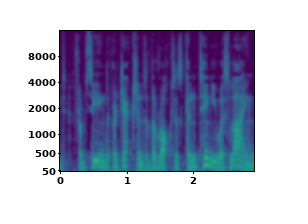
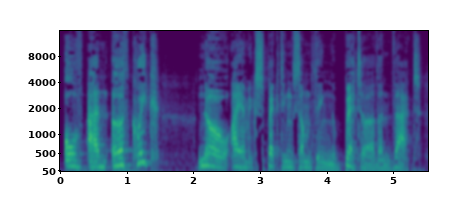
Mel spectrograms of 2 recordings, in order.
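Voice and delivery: slow and measured; calm relish; 5 dB louder, slower than usual. Acted. Uncle calm and eager.

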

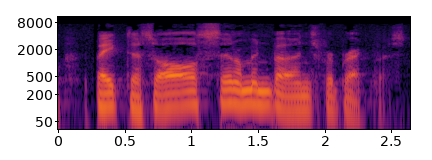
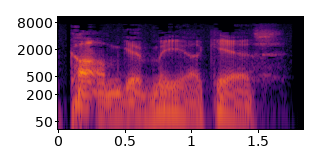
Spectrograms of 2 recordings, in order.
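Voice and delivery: low, slow growly uncle voice; drawn-out imitation of a growling uncle; restrained growl; 6 semitones lower, slower than usual. A narrator's reading. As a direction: growl it slowly without waking the house. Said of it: "I growled in his voice, being careful not to be so loud".

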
